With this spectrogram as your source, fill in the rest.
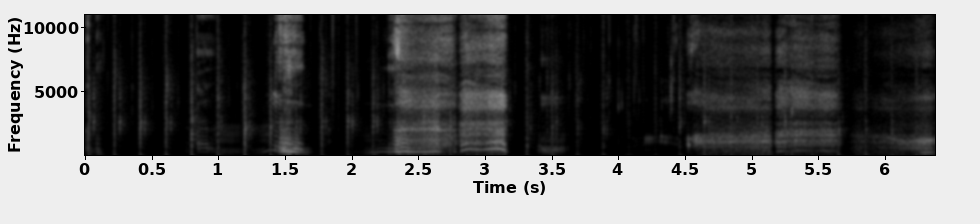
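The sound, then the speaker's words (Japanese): Breath blown onto a microphone in several rough, rushing bursts, some short and some drawn out for a second or more, with faint voiced gasps mixed in. A steady ticking runs underneath throughout. “また息かけてる、息かけてる、息かけてる。”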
